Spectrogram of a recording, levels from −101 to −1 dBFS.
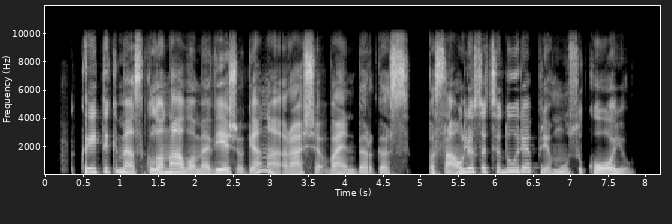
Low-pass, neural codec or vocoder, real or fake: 9.9 kHz; none; real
